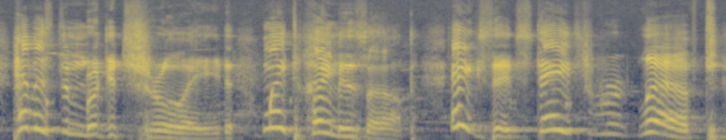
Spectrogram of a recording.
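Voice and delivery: slow, theatrical cartoon lion; Snagglepuss voice. Closing bit to audience, slow hammy cartoon lion. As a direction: ham it up like a cartoon lion exiting. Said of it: "one last voice is".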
